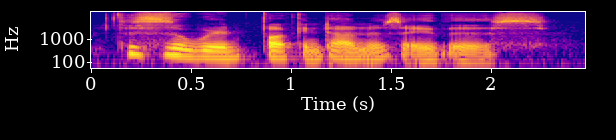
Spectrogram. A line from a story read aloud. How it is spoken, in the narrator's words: muttered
